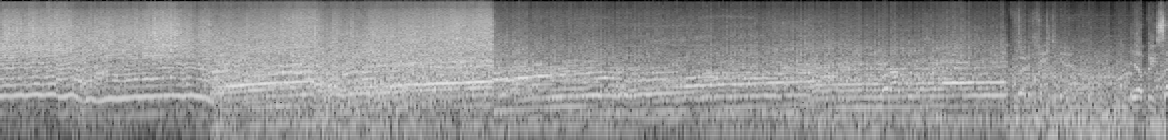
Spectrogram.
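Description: Koenigsegg Jesko hypercar against a tuned Suzuki Hayabusa motorcycle in a video game drag race, engines howling and climbing through long revving pulls and gear shifts, loud and continuous, with voices talking over part of it.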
